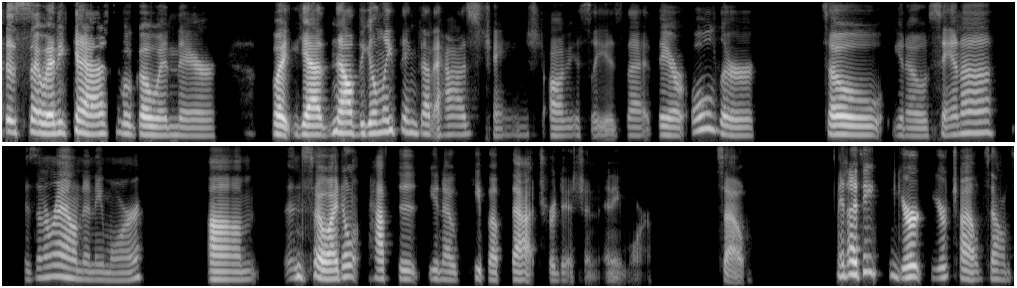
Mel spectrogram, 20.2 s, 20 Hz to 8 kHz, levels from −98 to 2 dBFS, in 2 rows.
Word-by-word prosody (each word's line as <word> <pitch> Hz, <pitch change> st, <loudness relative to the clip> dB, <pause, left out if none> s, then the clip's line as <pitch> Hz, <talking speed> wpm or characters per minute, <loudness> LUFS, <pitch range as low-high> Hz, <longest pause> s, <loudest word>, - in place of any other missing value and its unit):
So, 230 Hz, -1 st, +2 dB
any 205 Hz, +2 st, +7 dB
cash 205 Hz, -2 st, +4 dB
will 210 Hz, -3 st, -5 dB
go 185 Hz, -1 st, +3 dB
in 175 Hz, 0 st, -5 dB
there. 165 Hz, -1 st, -8 dB, 0.6 s
But 195 Hz, -1 st, +7 dB
yeah, 190 Hz, -1 st, +7 dB
now 220 Hz, -2 st, +7 dB
the 215 Hz, 0 st, -2 dB
only 245 Hz, +5 st, 0 dB
thing 240 Hz, -6 st, -8 dB
that 205 Hz, -1 st, -6 dB
has 190 Hz, +1 st, -10 dB
changed, 175 Hz, +3 st, -22 dB
obviously, 170 Hz, -, -12 dB
is 100 Hz, -, -20 dB
that 170 Hz, -1 st, -14 dB
they're 175 Hz, -2 st, -5 dB
older. 195 Hz, -, -5 dB, 0.7 s
So, 190 Hz, -3 st, +2 dB
you 175 Hz, 0 st, -19 dB
know, 160 Hz, -1 st, -12 dB
Santa 215 Hz, +7 st, -6 dB, 0.4 s
isn't 185 Hz, +5 st, -17 dB
around 215 Hz, -5 st, -3 dB
anymore, 165 Hz, +3 st, -13 dB, 0.6 s
um, 170 Hz, 0 st, -1 dB, 0.3 s
and 215 Hz, +5 st, -9 dB
so 180 Hz, -, +3 dB
I 180 Hz, -, +5 dB
don't 230 Hz, +3 st, -5 dB
have 190 Hz, -1 st, -2 dB
to, 180 Hz, -2 st, -9 dB
you 185 Hz, -1 st, -14 dB
know, 165 Hz, -2 st, -12 dB, 0.2 s
keep 365 Hz, -, -11 dB
up -, -, -7 dB
that -, -, -3 dB
tradition -, -, -19 dB
anymore, -, -, -25 dB, 0.7 s
so -, -, -7 dB, 0.9 s
and 240 Hz, +3 st, -5 dB
I 270 Hz, -, +7 dB
think 325 Hz, 0 st, -6 dB
your 225 Hz, -1 st, +4 dB
your 205 Hz, +3 st, -8 dB
child 175 Hz, -6 st, -6 dB
sounds 175 Hz, -3 st, -12 dB
190 Hz, 150 wpm, -22 LUFS, 170-215 Hz, 0.9 s, any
